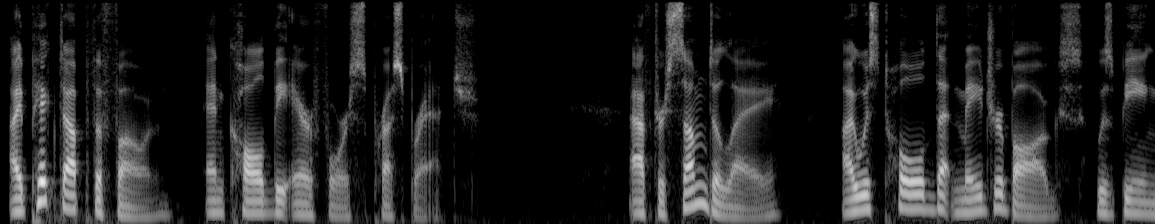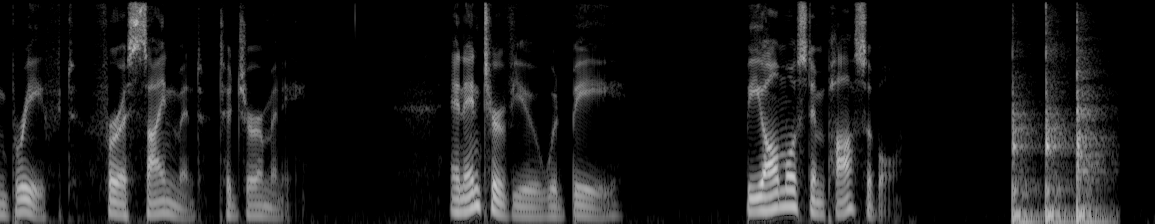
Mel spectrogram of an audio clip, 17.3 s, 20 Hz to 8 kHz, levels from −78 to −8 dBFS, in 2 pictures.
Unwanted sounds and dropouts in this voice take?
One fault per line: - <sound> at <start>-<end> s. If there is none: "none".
- thud at 16.2-17.1 s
